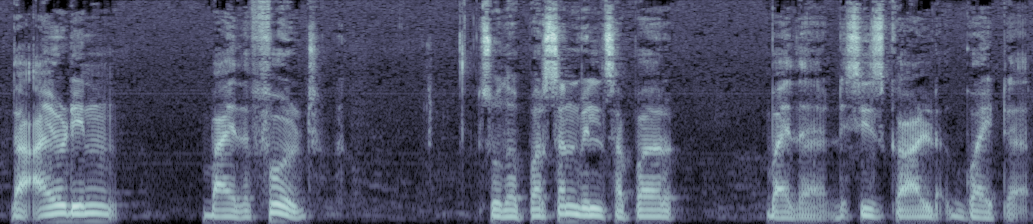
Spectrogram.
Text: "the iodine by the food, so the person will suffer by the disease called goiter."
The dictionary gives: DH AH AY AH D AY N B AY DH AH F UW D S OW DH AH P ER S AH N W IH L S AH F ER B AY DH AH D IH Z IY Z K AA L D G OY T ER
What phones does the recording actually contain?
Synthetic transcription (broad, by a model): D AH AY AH D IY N B AY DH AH F UW D S OW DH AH P ER S AH N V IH L S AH P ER B AY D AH D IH S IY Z K AA L D G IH T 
